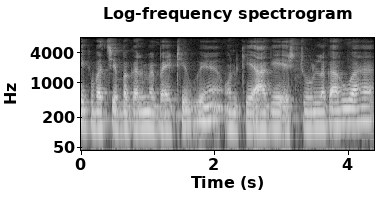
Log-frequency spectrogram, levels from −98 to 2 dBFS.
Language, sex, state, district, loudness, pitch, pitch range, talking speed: Hindi, female, Bihar, Patna, -19 LUFS, 125 Hz, 125-140 Hz, 175 wpm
